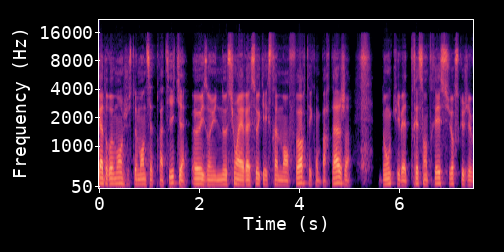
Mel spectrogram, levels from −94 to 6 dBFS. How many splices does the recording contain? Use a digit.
2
